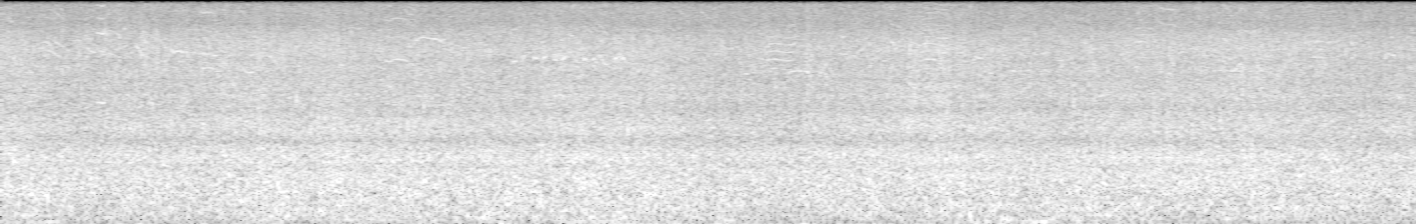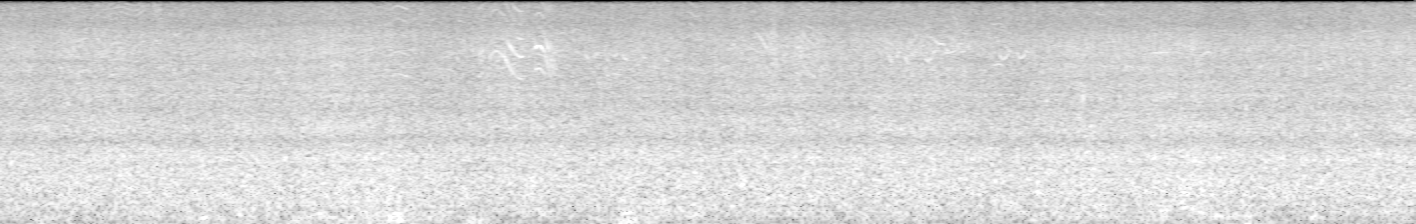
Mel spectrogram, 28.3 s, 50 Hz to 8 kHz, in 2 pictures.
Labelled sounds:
3.8	4.5	Pacific white-sided dolphin, 3.7 to 5.1 kHz
7.6	8.0	Pacific white-sided dolphin, 3.7 to 4.3 kHz
19.0	19.3	Pacific white-sided dolphin, 3.2 to 4.3 kHz

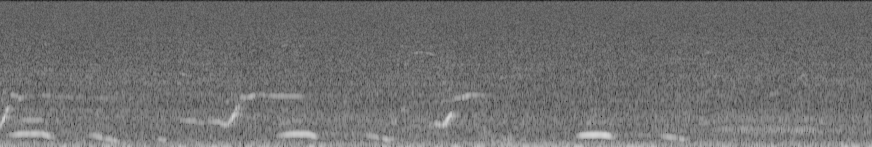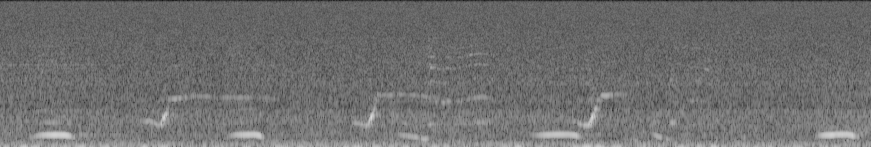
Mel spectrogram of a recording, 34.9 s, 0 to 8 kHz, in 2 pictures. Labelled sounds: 0.2	0.5	humpback whale, 0.96 to 1.1 kHz
4.8	5.7	humpback whale, 0.93 to 1.2 kHz
8.2	9.6	humpback whale, 0.93 to 2.7 kHz
20.8	21.7	humpback whale, 0.93 to 1.2 kHz
24.9	25.3	humpback whale, 0.80 to 1.2 kHz
26.0	26.3	humpback whale, 1.8 to 2.1 kHz
26.7	27.2	humpback whale, 0.96 to 2.6 kHz
29.4	29.9	humpback whale, 0.93 to 1.2 kHz

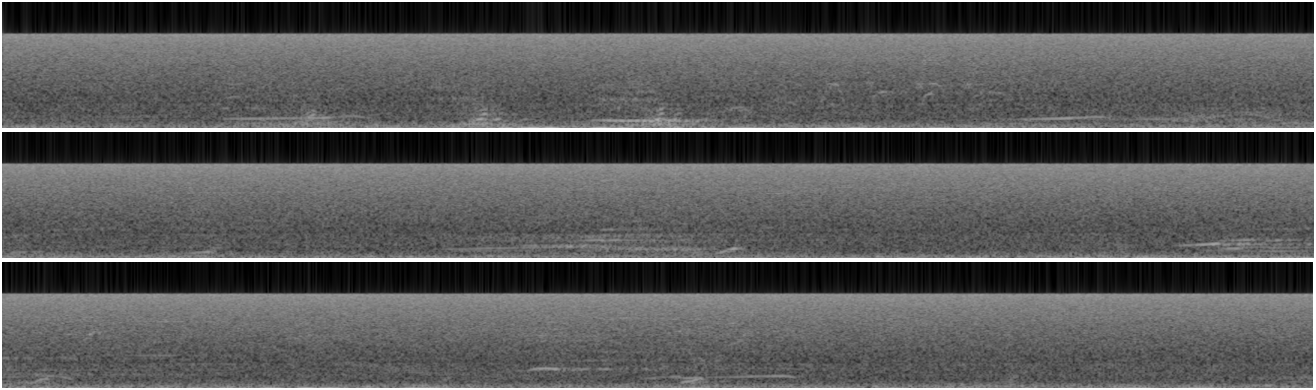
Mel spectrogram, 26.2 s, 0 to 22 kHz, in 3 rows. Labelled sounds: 18.4	18.7	humpback whale, 0.99 to 1.1 kHz

